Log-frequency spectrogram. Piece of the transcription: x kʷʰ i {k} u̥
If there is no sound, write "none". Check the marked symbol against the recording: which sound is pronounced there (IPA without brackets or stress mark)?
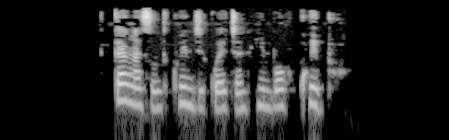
p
